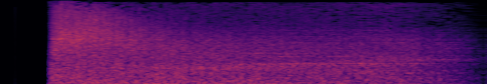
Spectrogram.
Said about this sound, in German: Hydrogenes, wasserproduzierendes Gas nannte er das knallende Wasserstoffgas. Die Knallgasexplosion war geboren.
